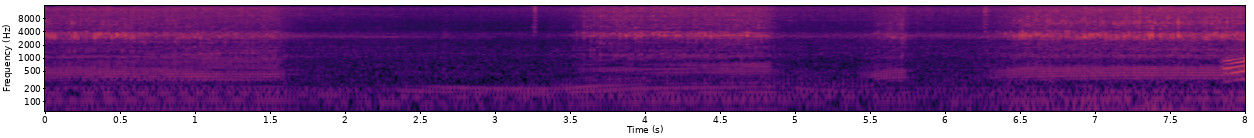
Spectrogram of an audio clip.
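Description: Small single-cylinder Honda Beat Street scooter engine running under way on a hill road. Its pitch rises with the throttle about halfway through and again toward the end, over a steady rumble and wind hiss.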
